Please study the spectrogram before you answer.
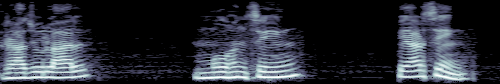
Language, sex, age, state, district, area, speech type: Hindi, male, 18-30, Madhya Pradesh, Ujjain, urban, spontaneous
